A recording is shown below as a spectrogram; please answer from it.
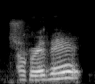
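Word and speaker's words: Tribbett: it's t-y-e and then last name spelled t-r-i-b-b-e-t-t trivet and then it's called work it out and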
